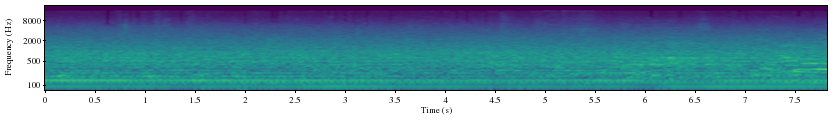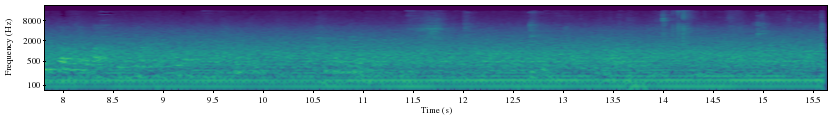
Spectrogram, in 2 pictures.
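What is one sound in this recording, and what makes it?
A man reads out quietly over a loudspeaker.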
